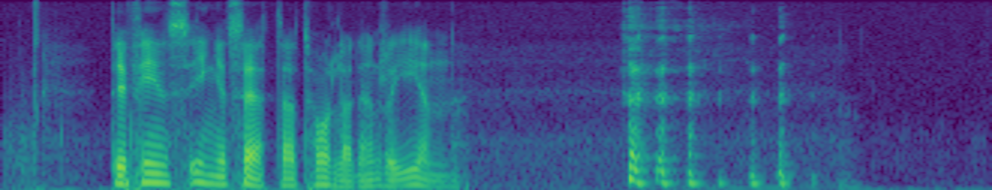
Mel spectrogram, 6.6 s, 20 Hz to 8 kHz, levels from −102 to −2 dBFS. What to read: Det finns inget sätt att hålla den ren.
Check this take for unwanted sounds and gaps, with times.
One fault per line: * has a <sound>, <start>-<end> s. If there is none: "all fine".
* has a laugh, 4.1-5.5 s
